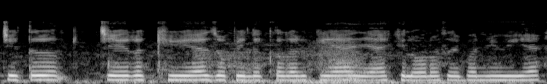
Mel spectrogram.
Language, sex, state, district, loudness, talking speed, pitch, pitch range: Hindi, female, Uttar Pradesh, Saharanpur, -13 LUFS, 165 wpm, 200 Hz, 195-205 Hz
